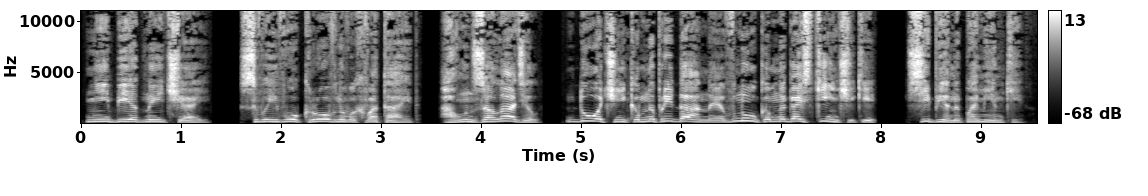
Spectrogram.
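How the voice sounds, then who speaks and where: A man's voice: high voice, unhurried, no echo, clean studio sound, pitched above the performer's own voice. A man voicing an anxious peasant wife who laments and pleads. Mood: lamenting.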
